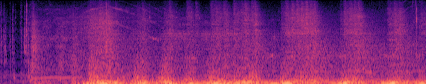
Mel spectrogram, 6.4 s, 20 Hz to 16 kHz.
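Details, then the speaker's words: Audi Quattro after fuel pump replacement with new 1/4 in 300 PSI fuel hose, cranking repeatedly without starting: steady low starter churn with uneven beat and no catch; flooded engine, fuel pump keeps pumping more gas into the cylinder. "I should put a cut off on the fuel pump so I can like lean it out when it gets flooded like that cuz it just keeps pumping more gas into the cylinder."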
